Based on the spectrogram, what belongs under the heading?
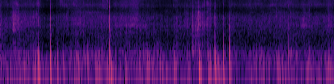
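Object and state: Plastic bubble wrap envelope.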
